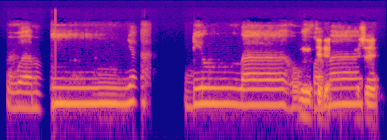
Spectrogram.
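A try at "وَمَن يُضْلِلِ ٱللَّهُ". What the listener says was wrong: masih lagi masih di ditipiskan lagi. Dillahu bukan dillah tapi dillahu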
